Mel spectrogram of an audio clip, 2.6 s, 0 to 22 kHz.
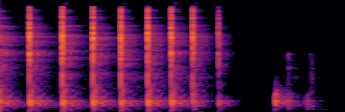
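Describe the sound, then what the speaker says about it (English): Eight sharp metallic taps of a punch driving a roll pin out of a Walther PK380 pistol, evenly spaced and close, each ringing briefly, followed by a pause and a few softer knocks. "Try to tap it out the opposite direction."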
